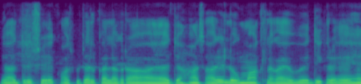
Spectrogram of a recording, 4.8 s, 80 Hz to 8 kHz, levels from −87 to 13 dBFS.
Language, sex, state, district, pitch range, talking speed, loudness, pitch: Hindi, male, Jharkhand, Ranchi, 115-125 Hz, 210 wpm, -15 LUFS, 120 Hz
